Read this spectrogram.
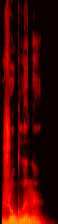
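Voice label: "жуглыны", Komi-Zyrian, female; audio dict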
